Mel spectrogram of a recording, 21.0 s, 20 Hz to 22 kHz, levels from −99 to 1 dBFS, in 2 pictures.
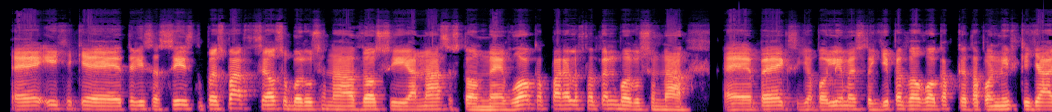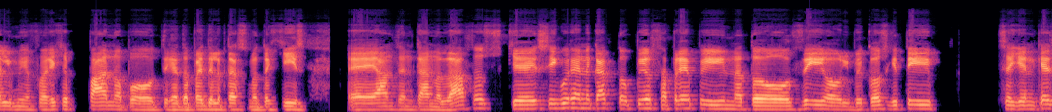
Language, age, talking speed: Greek, 20-39, 175 wpm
